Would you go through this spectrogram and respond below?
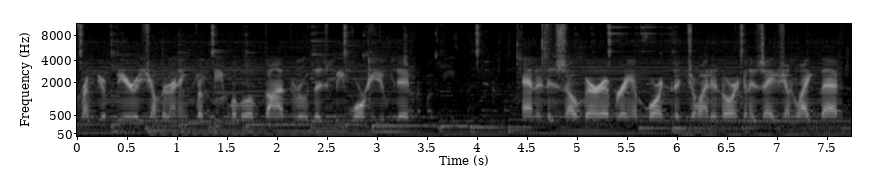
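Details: Electrolaryngeal speech from an adult male after laryngectomy for laryngeal cancer, using an electrolarynx for about 14 years.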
